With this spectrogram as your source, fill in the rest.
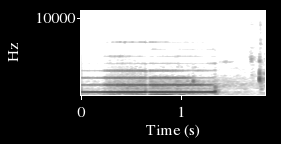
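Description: A phone call rings out over a speakerphone as a steady electronic ringback tone lasting over a second, then cuts off into quiet room sound with a faint click.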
